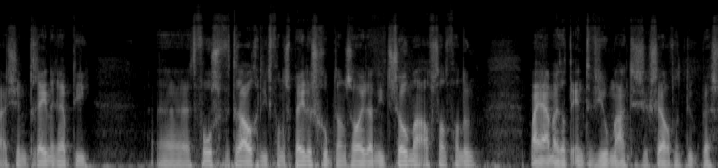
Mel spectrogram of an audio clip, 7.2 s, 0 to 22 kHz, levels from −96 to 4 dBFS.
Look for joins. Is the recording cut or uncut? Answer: uncut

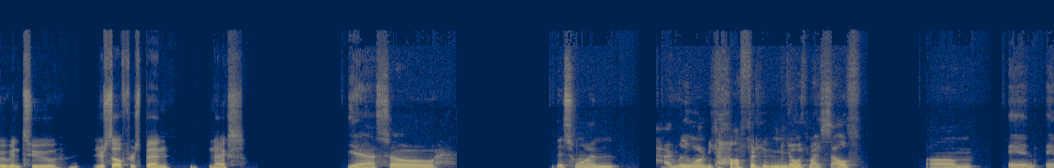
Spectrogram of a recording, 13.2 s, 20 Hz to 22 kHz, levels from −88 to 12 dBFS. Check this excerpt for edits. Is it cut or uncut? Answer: uncut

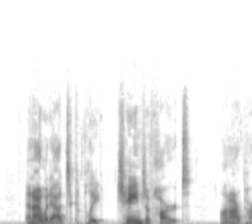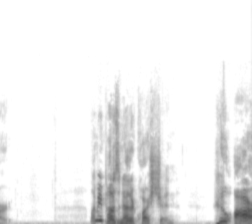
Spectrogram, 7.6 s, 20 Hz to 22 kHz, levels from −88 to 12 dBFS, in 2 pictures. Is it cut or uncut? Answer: uncut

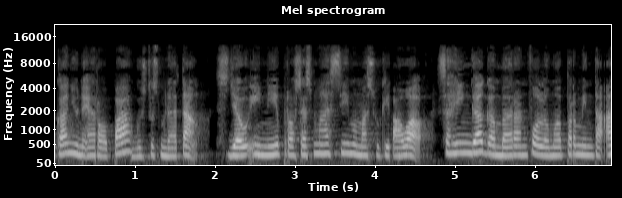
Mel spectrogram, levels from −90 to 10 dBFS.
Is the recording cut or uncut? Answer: cut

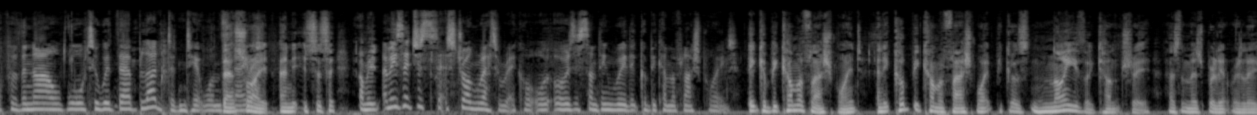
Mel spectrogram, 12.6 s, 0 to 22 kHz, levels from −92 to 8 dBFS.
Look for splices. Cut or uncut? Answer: uncut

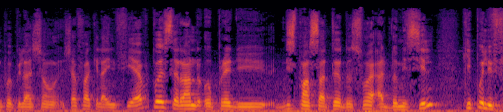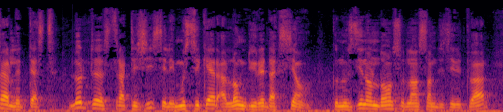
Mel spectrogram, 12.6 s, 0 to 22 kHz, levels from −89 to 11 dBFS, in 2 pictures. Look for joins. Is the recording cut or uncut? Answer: uncut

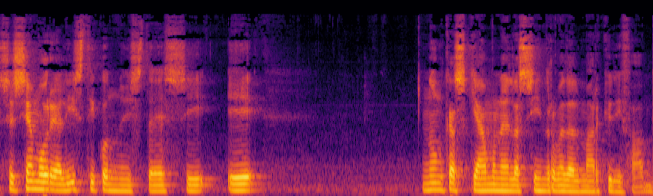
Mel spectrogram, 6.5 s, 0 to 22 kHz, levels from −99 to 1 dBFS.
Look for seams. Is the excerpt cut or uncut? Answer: uncut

